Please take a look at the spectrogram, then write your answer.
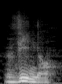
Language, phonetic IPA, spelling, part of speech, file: Polish, [ˈvʲĩnɔ], wino, noun, Pl-wino.ogg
